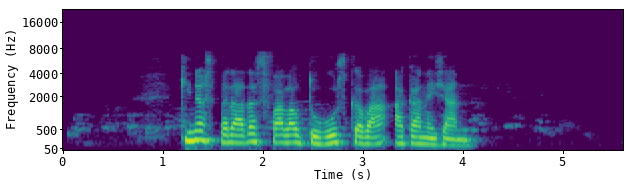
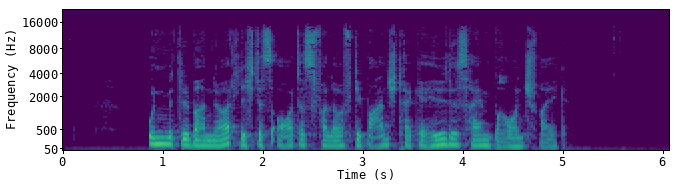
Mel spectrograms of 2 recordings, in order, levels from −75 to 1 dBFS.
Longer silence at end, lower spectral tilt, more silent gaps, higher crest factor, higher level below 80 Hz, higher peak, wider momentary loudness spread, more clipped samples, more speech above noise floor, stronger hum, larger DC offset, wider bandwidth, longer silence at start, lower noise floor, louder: first, 1.45 s vs 1.05 s; first, -7.5 dB/octave vs -4.5 dB/octave; neither; about the same, 16 dB vs 18 dB; first, -54 dBFS vs -60 dBFS; first, -2 dBFS vs -14 dBFS; about the same, 6 LU vs 7 LU; neither; first, 54 dB vs 35 dB; neither; neither; second, 7.6 kHz vs 16 kHz; first, 1.2 s vs 0.85 s; first, -68 dBFS vs -64 dBFS; first, -14 LUFS vs -29 LUFS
